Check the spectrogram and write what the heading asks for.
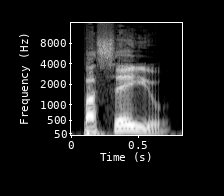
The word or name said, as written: passeio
